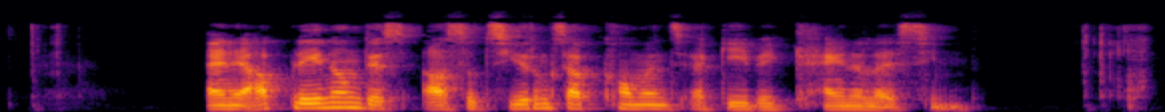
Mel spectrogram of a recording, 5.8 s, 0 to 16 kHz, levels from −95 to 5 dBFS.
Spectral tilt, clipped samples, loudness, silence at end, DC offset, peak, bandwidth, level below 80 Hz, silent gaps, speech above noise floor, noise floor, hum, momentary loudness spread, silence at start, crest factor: -5 dB/octave; under 0.1%; -20 LUFS; 0.15 s; under 0.1%; -4 dBFS; 9.4 kHz; -58 dBFS; none; 67 dB; -87 dBFS; none; 11 LU; 1.05 s; 18 dB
